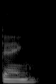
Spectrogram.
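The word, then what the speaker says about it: bhang: the drink that they make on the the pronounce bang bang b b h a n g yeah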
